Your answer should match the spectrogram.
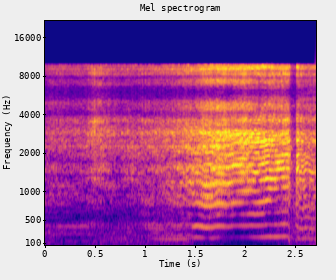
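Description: Mini John Cooper Works rally car with upgraded engine and gearbox on a WRC France stage in Alsace, its engine loud and close, revving upward in pitch through a gear change and then cutting off briefly.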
